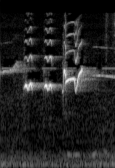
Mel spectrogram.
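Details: Oriental magpie-robin in full open night song, used as a lure to prompt other magpie-robins to answer: two short bright whistled notes, then a longer rising-and-falling whistle held high and clear over a low steady hum.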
